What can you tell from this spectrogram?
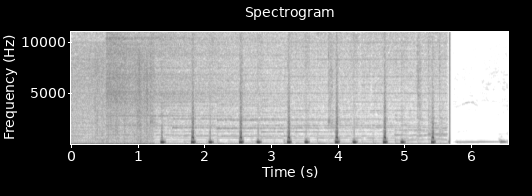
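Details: Cardiac auscultation demonstration by medical students (subject supine, torso bared; auscultation foci described): regular paired lub-dub heartbeats at about 83 a minute over soft background music; normal heart sounds.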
